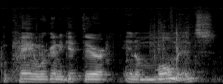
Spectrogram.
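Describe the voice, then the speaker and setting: An older man hosting a casual livestream from a small room, talking slowly into a close webcam, rambling with many ums and restarts. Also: mid-range voice, level tone, a little hiss or hum. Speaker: online service host and songwriter. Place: small room before a wooden wall, indoors. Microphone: webcam at close range.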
